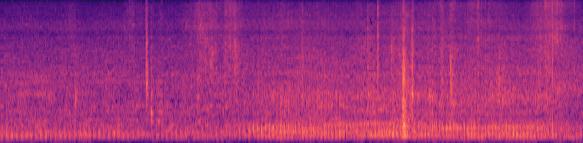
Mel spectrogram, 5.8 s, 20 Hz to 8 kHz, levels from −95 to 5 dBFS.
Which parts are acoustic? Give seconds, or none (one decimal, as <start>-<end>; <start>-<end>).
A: 1.9-2.3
